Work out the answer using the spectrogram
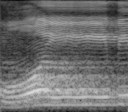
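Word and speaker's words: غيب: nafasnya tumma turadduna ilaimil ghaibi G tebalkan pengucapan huruf g ghaibi wasya wasya perhatikan ketika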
